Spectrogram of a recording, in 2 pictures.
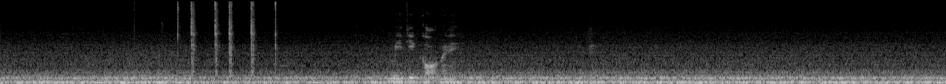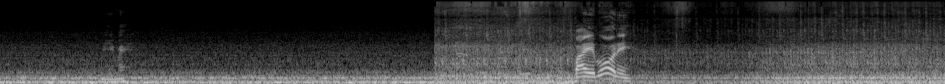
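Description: A small farm tractor in a truck-driving video game labours under a heavy two-axle load, its engine a steady low rumbling drone throughout, with brief voices over it.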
